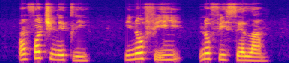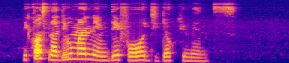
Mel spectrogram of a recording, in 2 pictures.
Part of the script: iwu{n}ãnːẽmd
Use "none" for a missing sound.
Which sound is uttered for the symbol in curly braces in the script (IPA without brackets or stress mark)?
m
